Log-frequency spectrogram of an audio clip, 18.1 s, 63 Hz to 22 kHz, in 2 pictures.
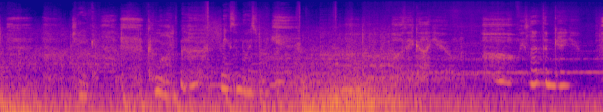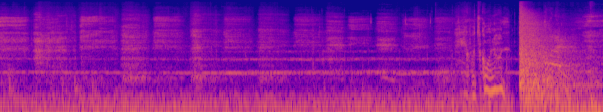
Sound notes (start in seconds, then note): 4.3 inhales sharply, breathes shakily; 7.7 voice breaking; 8.8 breathing heavily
